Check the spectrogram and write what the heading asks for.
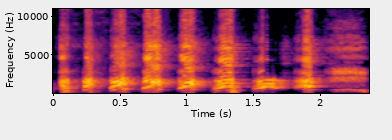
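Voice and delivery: loud, high belly laugh; burst of laughter. Real, not acted. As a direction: crack up loudly at the surprise.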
